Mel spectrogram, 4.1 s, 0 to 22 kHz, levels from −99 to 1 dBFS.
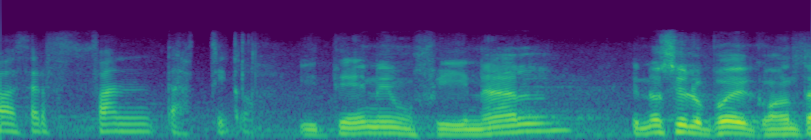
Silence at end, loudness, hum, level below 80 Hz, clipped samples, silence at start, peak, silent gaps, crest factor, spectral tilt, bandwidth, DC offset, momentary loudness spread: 0 s; -22 LUFS; none; -58 dBFS; under 0.1%; 0 s; -4 dBFS; none; 18 dB; -6.5 dB/octave; 9.4 kHz; under 0.1%; 17 LU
